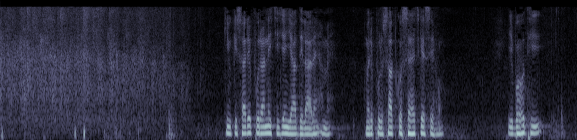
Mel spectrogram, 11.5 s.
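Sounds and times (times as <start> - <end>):
audience applause at a spiritual retreat program: 0.0 - 3.9
speech: 4.5 - 6.7, 7.3 - 9.0, 10.2 - 10.9.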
